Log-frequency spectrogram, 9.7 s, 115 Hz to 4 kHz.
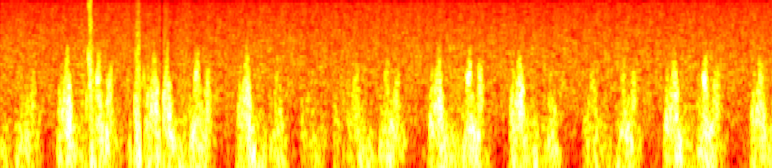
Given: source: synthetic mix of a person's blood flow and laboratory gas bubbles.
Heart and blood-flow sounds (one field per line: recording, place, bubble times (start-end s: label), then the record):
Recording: Doppler ultrasound of blood flow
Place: precordium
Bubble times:
1.05-1.18 s: bubbles
1.57-1.81 s: bubbles
From the record:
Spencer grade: 2 (many but less than half of the cardiac periods contain bubble signals, singularly or in groups)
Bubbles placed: only in the low amplitude regions of the cardiac cycle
